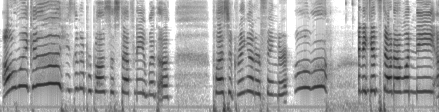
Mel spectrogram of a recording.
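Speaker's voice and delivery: high-pitched real thrill; excited gushing. Real, not acted. Host watching Jimmy propose to Stephanie, thrilled gushing. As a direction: squeal your way through a sweet surprise.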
